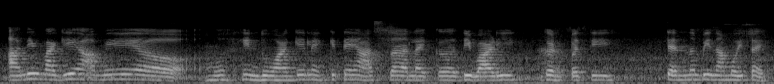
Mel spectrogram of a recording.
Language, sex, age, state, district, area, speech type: Goan Konkani, female, 18-30, Goa, Sanguem, rural, spontaneous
